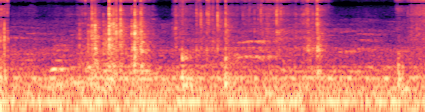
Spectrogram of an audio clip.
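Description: Light, scattered clicks and taps of kitchen utensils being handled, over a low steady hum.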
